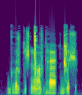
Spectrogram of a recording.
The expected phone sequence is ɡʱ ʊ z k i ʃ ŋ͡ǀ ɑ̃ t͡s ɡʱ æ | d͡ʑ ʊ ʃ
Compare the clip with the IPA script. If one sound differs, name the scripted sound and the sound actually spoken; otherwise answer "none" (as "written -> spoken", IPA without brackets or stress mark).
t͡s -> z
